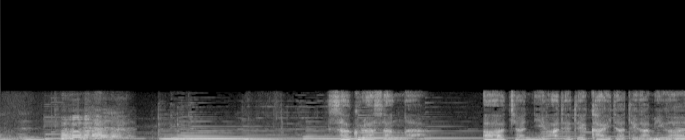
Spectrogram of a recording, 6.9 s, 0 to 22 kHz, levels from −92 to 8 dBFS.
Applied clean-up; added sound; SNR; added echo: none; none; none; none.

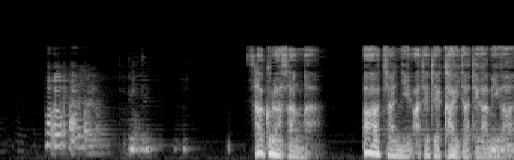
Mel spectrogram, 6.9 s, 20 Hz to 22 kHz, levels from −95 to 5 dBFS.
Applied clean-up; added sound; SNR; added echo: neural mask model DeepFilterNet 3.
